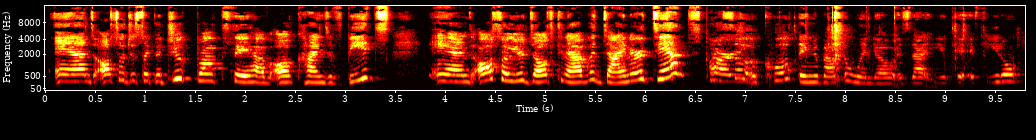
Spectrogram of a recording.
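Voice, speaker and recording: A young woman giving a casual, enthusiastic toy review in simple words, with plenty of "like" as filler. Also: high voice. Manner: enthusiastic, simple explaining with frequent "like" and "I love". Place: small room at home.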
